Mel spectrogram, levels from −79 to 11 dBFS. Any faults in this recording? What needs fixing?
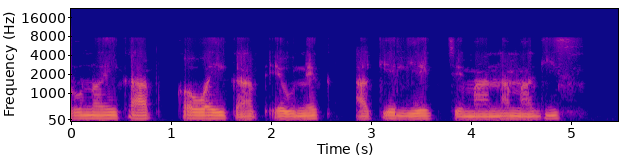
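Throughout the speech the top end is missing above 7.8 kHz, with grainy, breathy noise where fine upper detail should be, likely from Bluetooth LC3 compression at a low rate that fits about 16 kbps with 10 ms frames. A spectrogram shows a hard ceiling and smeared, speckled blocks below it. Prevent this by recording over a wired path or a higher-bitrate link.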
